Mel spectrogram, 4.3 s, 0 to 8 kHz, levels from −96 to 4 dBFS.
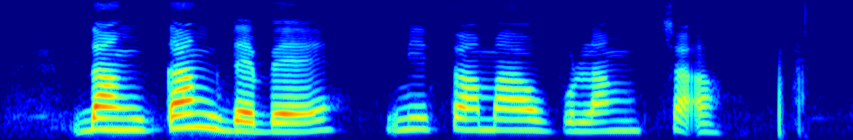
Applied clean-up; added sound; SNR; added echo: none; none; none; none.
